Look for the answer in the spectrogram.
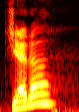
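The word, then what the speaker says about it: Jedha: Because, like, the first thing it shoots is the Jedi City of Jeddah? Is that how you pronounce it? – Yeah.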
